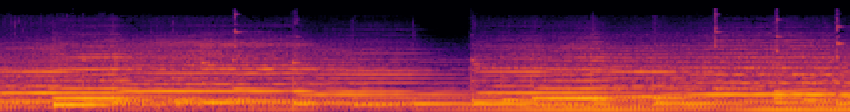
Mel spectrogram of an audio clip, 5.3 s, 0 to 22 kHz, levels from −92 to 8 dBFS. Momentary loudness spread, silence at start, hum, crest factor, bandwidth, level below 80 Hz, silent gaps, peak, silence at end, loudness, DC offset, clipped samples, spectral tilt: 7 LU; 0 s; none; 14 dB; 14.5 kHz; -32 dBFS; none; -4 dBFS; 0 s; -18 LUFS; under 0.1%; under 0.1%; -7 dB/octave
